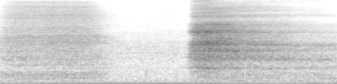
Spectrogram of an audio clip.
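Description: A slow, deep breath taken during a guided eyes-closed visualization: two soft, airy breath sounds with a short quiet gap between them, the second louder and fuller before slowly fading, with no talking.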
